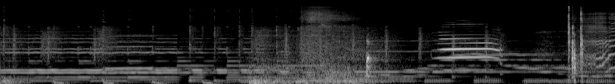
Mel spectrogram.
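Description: A cat meows once, loud and close, over steady Stardew Valley farming-game music with plinking melody and pulsing bass notes.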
